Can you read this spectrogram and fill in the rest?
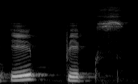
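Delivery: एपेक्स drawn out very slowly, ए as in ape; एपेक्स spelled out syllable by syllable; slow demo. Shown as a demonstration. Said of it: "ए के रूप में उच्चारण करें". (एपेक्स बहुत धीरे से)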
